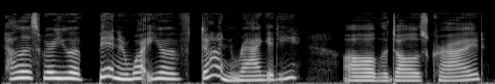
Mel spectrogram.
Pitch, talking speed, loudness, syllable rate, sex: 240 Hz, 195 wpm, -16 LUFS, 4.4 syllables/s, female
